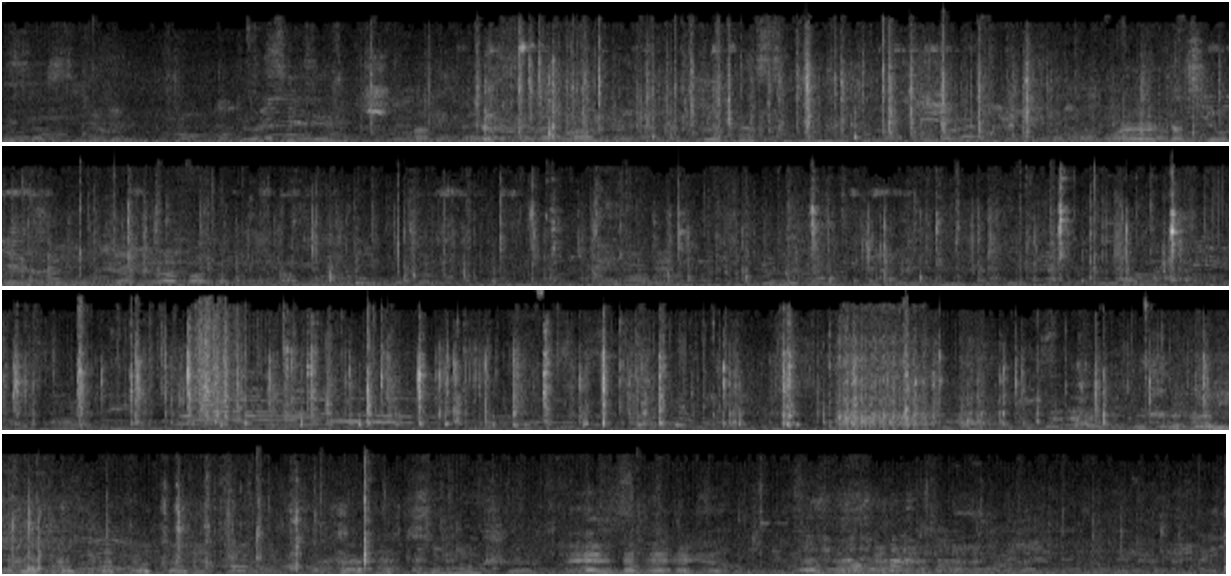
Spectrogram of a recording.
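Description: Horse hooves clop on a paved road.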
